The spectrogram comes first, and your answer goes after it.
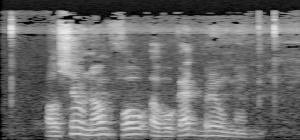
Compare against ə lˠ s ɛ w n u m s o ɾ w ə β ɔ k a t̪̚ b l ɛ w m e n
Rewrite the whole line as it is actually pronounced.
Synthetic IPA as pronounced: ə lˠ s ɛ w n ɔ m f o w ə β u k a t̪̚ b ɾ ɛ w m e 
